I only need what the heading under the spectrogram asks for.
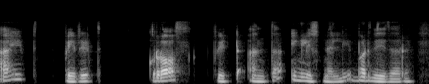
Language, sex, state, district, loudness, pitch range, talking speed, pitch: Kannada, male, Karnataka, Bangalore, -22 LUFS, 135-175 Hz, 100 wpm, 145 Hz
